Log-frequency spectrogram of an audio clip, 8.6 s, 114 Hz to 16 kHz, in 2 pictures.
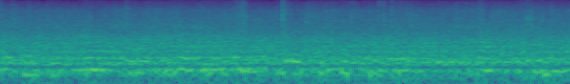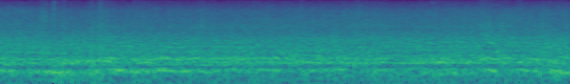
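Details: Swarm of bees making an orientation flight on a sunny day after a cold spell, 24 March 2024; steady layered buzzing from many wings, individual bees passing with wavering pitch over a constant drone.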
